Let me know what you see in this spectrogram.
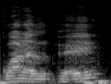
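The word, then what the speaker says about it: Guadeloupe: Guadalupe. Guadalupe. Okay, I'mma say it again. Born in Guadalupe. Some of these words I've never said. Guadalupe. Guadalupe. Okay. Like Lupe Fiasco.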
